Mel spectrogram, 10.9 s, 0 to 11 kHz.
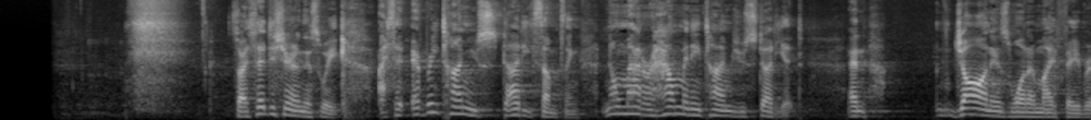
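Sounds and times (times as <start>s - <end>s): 
nose blowing: 1.2s - 2.0s
speech: 2.4s - 10.9s.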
